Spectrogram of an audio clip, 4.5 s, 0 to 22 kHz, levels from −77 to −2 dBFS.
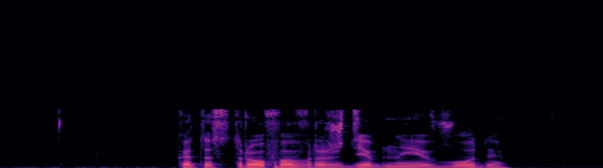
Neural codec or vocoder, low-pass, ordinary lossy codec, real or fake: none; none; none; real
